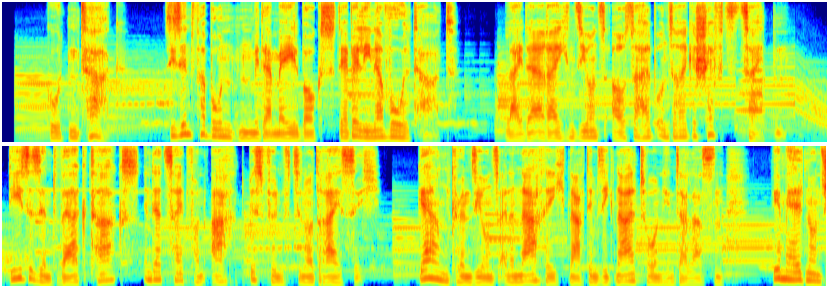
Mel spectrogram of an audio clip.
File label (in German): Telefonansage; LOFT VOICES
